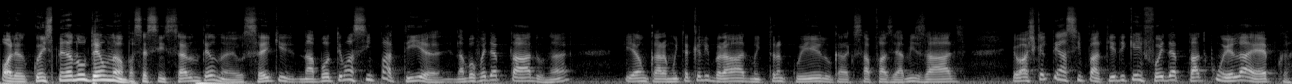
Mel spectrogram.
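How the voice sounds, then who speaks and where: Very fast delivery with very wide pitch swings. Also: man, fairly high pitch for a man. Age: 60s. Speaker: state legislature president, politician. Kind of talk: interview.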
